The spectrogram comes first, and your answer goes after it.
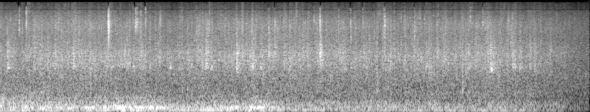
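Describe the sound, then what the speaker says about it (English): Heavy rain drums against a roof in a steady, dense downpour, a continuous wash of patter at moderate volume with no voices. "unleashing a torrent of rain that drummed against the roof"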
